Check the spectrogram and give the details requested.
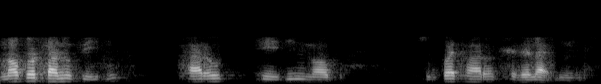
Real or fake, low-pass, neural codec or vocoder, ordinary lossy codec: fake; 3.6 kHz; codec, 16 kHz, 1.1 kbps, Voila-Tokenizer; AAC, 16 kbps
